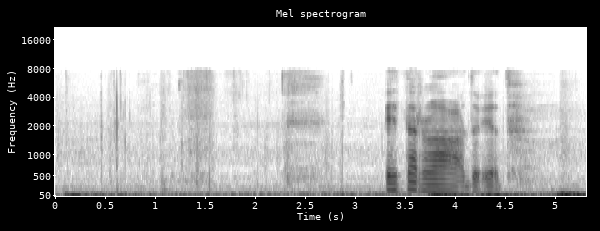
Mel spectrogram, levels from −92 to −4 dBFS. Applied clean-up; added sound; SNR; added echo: none; none; none; none.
